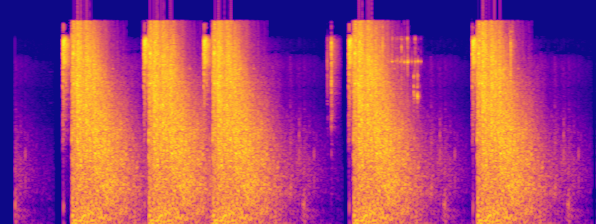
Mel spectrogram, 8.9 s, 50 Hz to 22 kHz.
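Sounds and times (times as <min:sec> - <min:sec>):
Colt M1909 revolver gunshot: 0:01.0 - 0:04.4, 0:05.3 - 0:06.4, 0:07.1 - 0:08.5.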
